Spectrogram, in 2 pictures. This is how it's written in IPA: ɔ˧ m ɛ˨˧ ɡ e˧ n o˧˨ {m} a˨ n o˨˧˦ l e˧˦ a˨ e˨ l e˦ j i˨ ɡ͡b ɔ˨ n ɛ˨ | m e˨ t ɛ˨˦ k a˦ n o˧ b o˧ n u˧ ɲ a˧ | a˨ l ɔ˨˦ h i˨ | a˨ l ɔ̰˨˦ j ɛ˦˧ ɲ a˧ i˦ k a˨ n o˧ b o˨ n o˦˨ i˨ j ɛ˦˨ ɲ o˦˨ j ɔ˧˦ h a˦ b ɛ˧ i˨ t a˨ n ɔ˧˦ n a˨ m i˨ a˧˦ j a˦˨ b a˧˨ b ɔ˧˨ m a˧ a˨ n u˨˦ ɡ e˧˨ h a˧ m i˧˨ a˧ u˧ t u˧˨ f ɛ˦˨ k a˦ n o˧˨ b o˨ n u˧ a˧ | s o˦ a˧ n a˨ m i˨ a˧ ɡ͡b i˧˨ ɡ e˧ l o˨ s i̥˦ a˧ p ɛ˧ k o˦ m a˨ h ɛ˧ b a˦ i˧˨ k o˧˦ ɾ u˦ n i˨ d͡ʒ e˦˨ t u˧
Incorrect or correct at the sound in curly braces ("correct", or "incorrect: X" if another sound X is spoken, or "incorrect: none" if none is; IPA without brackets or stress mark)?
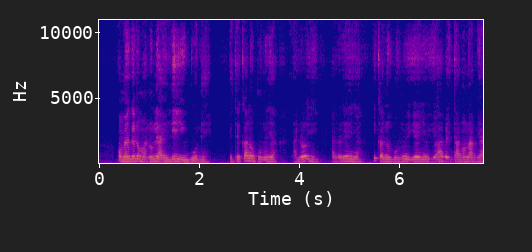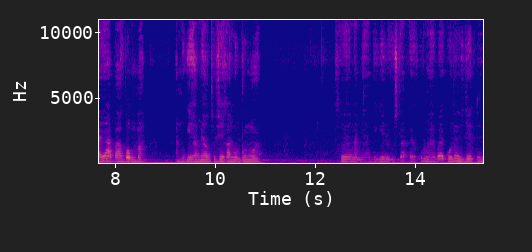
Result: correct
